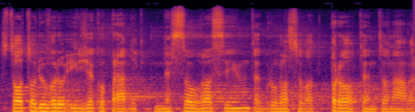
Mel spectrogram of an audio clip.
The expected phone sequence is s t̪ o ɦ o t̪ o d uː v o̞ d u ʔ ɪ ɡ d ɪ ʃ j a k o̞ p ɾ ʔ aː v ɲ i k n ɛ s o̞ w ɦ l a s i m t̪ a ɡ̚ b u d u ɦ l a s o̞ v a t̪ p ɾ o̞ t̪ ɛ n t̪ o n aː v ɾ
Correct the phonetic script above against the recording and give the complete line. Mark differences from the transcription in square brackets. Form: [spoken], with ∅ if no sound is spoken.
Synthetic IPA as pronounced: s t̪ o ɦ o t̪ o d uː v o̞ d u ʔ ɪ ɡ d ɪ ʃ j a k o̞ p ɾ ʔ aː v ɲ i k n ɛ s o̞ w ɦ l a s i m t̪ a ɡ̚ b u d u ɦ l a s o̞ v a t̪ p ɾ o̞ t̪ ɛ n t̪ o n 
